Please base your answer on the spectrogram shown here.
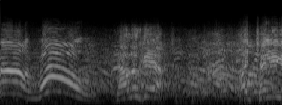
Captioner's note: Mulheres gritando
